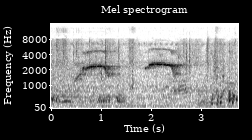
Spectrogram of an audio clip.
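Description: Breeder pigeons coo nearby, with two drawn-out rising and falling calls, amid soft rustling and faint background talk.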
